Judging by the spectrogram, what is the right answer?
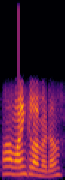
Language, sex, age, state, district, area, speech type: Tamil, female, 30-45, Tamil Nadu, Tiruvannamalai, rural, conversation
